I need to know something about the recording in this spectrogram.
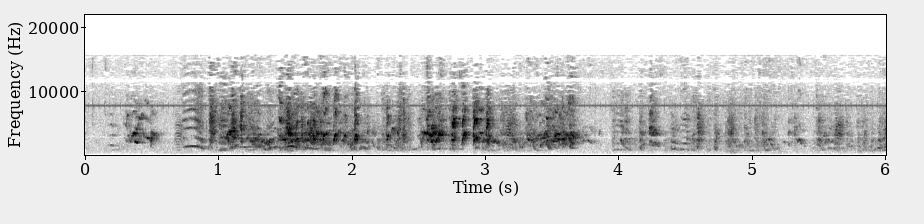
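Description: Budgerigars chattering, a dense run of fast chirps that is busiest for the first few seconds and then quieter.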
